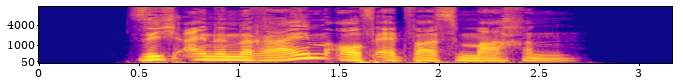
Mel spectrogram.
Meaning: to find an explanation for something
- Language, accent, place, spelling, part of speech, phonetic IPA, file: German, Germany, Berlin, sich einen Reim auf etwas machen, verb, [zɪç ˈaɪ̯nən ʁaɪ̯m aʊ̯f ˈɛtvas ˈmaxŋ̍], De-sich einen Reim auf etwas machen.ogg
